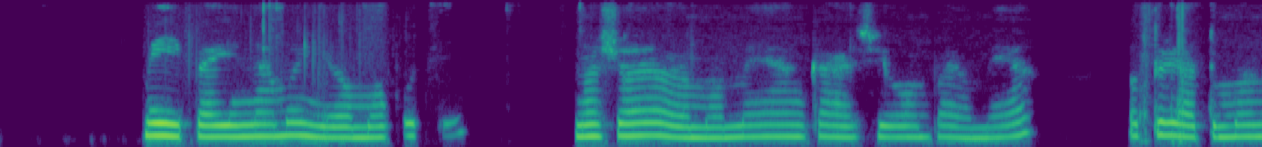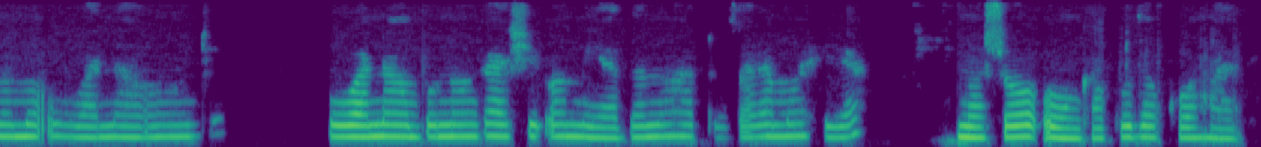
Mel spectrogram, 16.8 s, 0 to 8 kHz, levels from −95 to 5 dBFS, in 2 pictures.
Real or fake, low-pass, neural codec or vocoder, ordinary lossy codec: real; 7.2 kHz; none; Opus, 64 kbps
